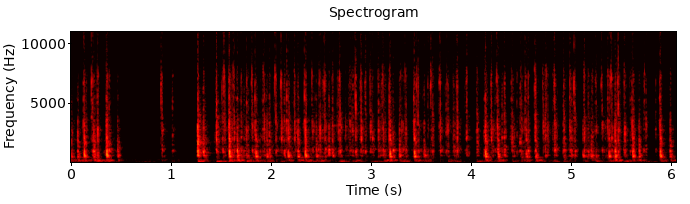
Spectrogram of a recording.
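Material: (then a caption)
Plastic. Fingertips type fast on a full-size black plastic Razer mechanical keyboard with clicky green switches and RGB backlight. A short burst of sharp, bright clicks is followed by a brief near-silent pause, then a steady, rapid stream of crisp keystrokes. Each click is dry and dies away almost instantly.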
